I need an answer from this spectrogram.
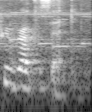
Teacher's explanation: Prerequisite is something that must exist or happen before something else can exist or happen. The stress is on the second syllable, prerequisite.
